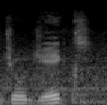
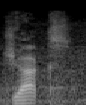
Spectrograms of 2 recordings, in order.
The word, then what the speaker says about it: Georgie X: off at the um Georgie X all right okay that's the pronunciation George X not Jax okay it's spelled in the French weather I know Brian Jacks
